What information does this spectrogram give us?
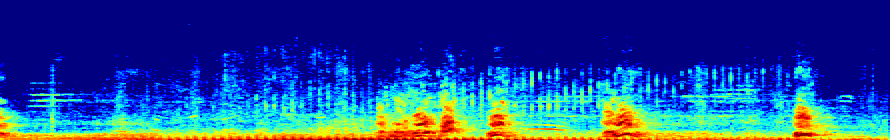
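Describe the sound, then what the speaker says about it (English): Street dogs in Pushkar, India, fighting and barking, with several sharp bursts of barks and yelps over a steady low background rumble, while a person talks nearby. "Got a dog fight here. Oh, another one's come to join in."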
